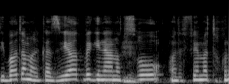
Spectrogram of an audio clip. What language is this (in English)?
Hebrew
